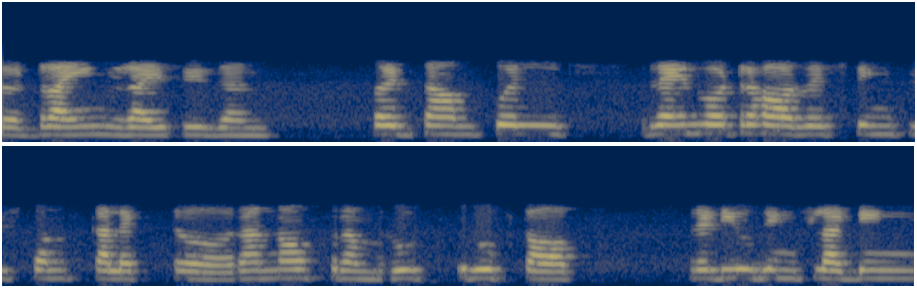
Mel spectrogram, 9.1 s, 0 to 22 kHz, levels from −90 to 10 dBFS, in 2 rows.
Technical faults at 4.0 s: none

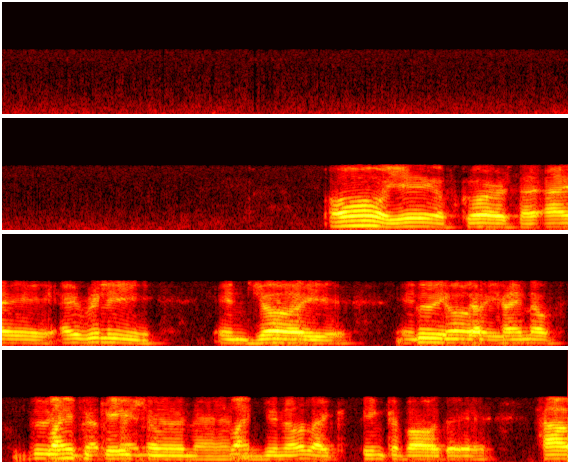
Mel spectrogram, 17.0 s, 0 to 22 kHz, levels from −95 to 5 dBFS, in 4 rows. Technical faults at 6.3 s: tandem speech coding

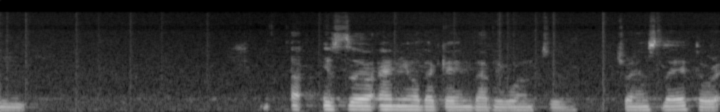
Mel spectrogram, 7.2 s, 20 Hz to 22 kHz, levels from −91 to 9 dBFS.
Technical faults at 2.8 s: echo with no canceller

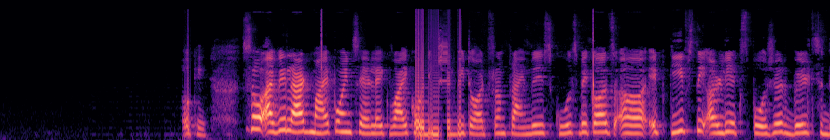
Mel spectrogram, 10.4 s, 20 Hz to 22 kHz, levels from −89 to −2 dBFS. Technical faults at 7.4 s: electrical switching spike

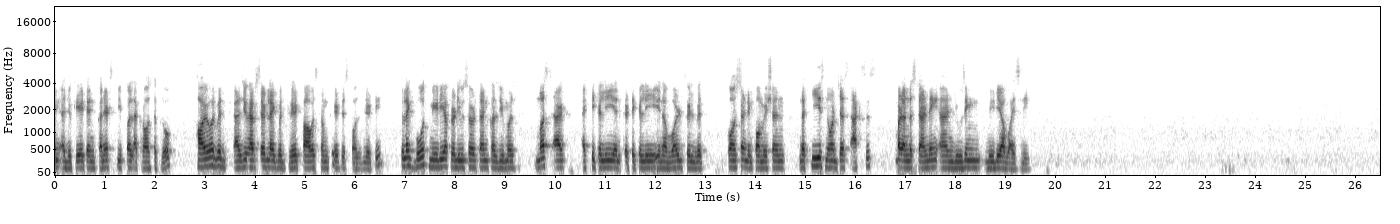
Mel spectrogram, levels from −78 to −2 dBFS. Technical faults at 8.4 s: none

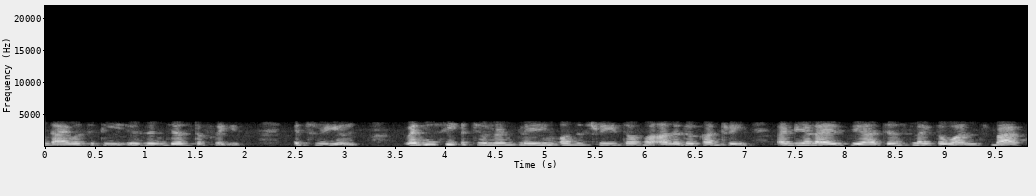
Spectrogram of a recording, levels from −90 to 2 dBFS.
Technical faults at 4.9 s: none

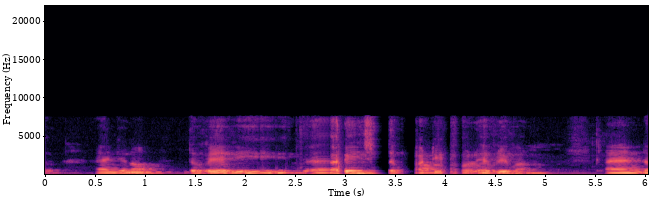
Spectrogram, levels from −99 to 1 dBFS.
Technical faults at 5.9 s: none

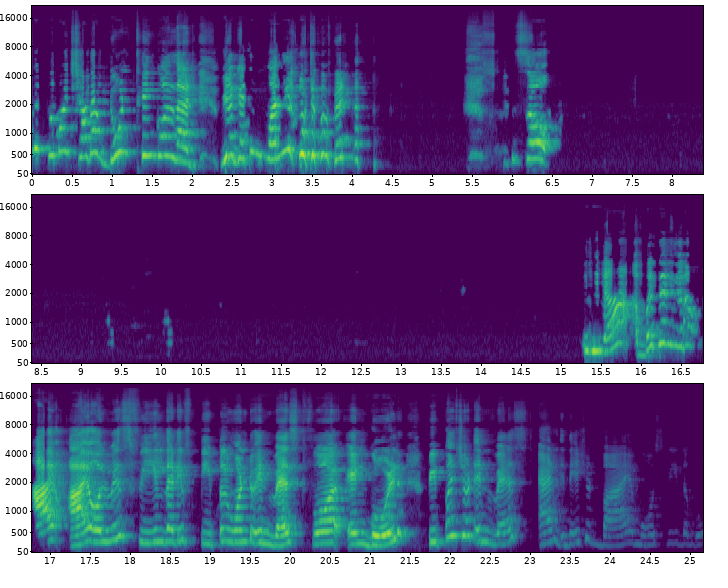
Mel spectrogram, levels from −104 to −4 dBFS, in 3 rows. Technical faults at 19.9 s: none

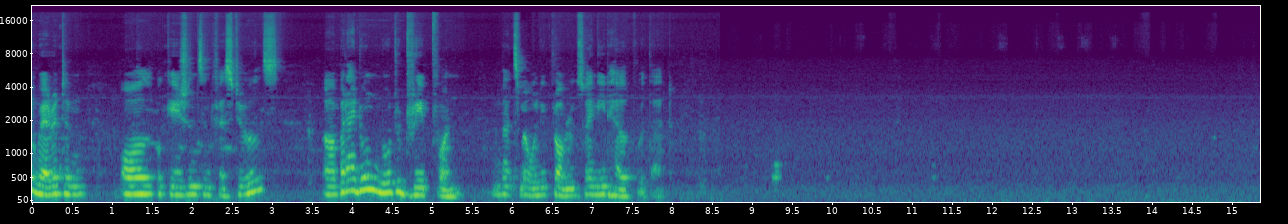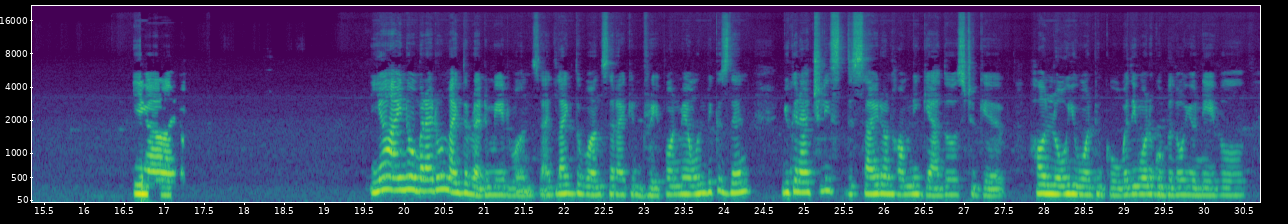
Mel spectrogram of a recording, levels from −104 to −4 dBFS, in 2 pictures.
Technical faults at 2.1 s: bit error spike

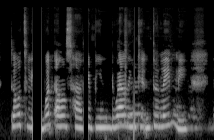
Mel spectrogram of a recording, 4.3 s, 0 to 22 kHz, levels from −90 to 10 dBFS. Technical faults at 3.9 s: none

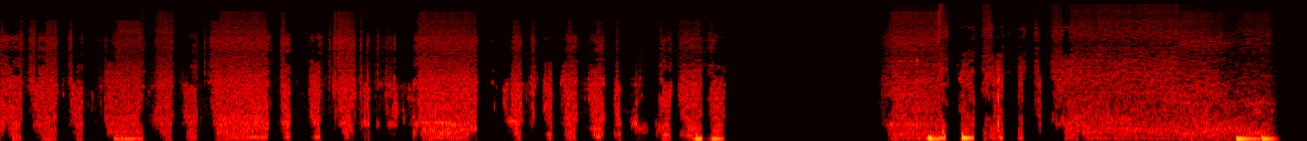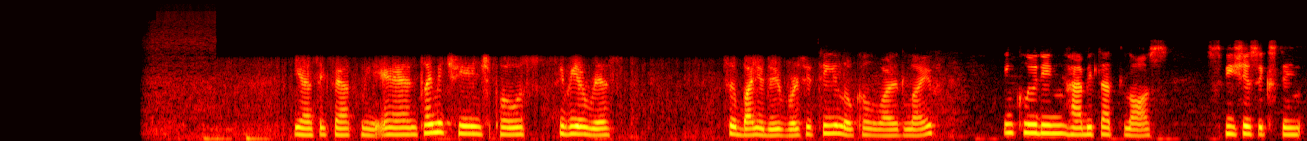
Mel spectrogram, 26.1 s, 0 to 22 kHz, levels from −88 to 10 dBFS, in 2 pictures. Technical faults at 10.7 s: section at the wrong speed

